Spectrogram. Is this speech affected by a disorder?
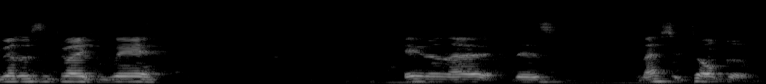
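Yes: cerebral palsy; uses wheelchair.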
